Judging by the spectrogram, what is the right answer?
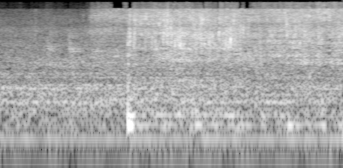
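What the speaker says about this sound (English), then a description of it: "Make sure that the water is a little bit warmer than lukewarm, but not so hot that it's gonna burn their skin." Tap water runs steadily from a faucet into a sink while a Persian kitten is readied for a bath, a continuous close splashing hiss with one brief knock near the start and no talking.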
